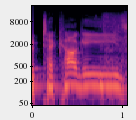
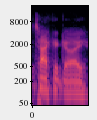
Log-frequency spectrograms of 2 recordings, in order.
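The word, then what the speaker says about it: Takagi: out to pronounce shingo takashi name properly every time I can't take a guy yeah he says tak a guy yeah how many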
